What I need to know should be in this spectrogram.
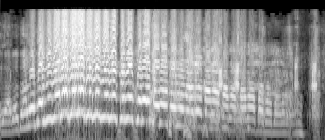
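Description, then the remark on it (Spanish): A person imitates a turkey (guajolote) gobble as a party trick: one loud, warbling voiced call lasting about two seconds, its pitch rising then sliding slowly downward with a fluttering wobble before it trails off. “Ah, ¿te puedes que hacer otra de mis gracias, que es del guajolote?”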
